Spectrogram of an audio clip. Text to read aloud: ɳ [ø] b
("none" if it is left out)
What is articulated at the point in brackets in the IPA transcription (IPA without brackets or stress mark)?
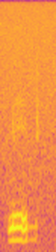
ø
